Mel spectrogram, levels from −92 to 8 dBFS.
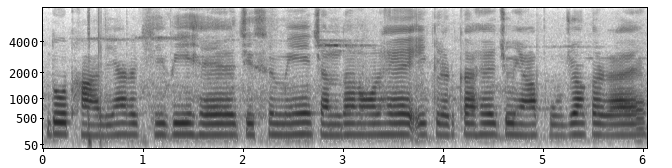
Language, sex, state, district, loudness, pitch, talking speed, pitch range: Hindi, female, Rajasthan, Bikaner, -16 LUFS, 195 Hz, 180 wpm, 195-200 Hz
